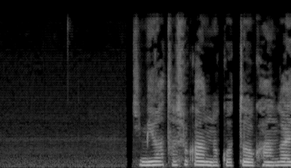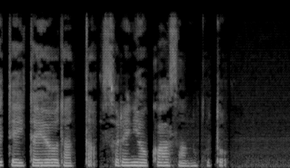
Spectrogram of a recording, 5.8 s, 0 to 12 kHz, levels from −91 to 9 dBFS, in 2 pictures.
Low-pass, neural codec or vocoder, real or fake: 10.8 kHz; vocoder, 48 kHz, 128 mel bands, Vocos; fake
